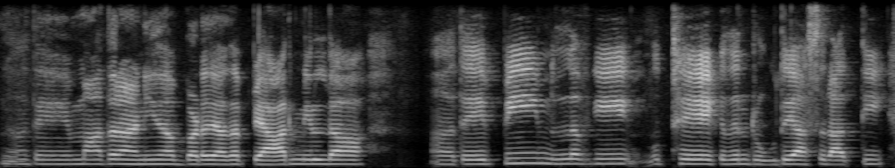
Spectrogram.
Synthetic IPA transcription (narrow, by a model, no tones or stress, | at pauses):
t̪eːmãːt̪aɾaːñiːd̪aːbəɽaːzjaːd̪aːpjaːɾmɪld̪aː | t̪eːpiːmət̪ləbkɪʊt̪ʰːeːɪkd̪ɪnɾuːɡd̪eːasəɾaːt̪ːiː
